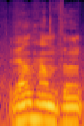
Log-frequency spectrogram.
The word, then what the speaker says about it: Wilhelm Wundt: Wilhelm Wundt is a German guy, as you might expect, because I'm pronouncing his W's like V's.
